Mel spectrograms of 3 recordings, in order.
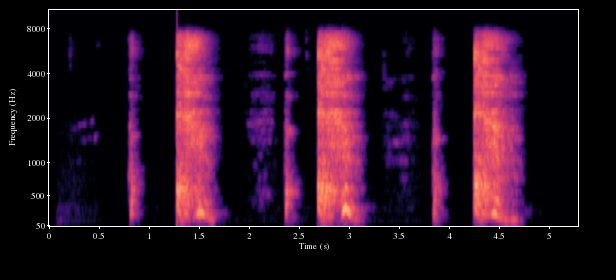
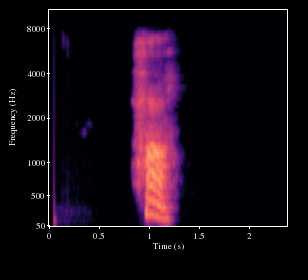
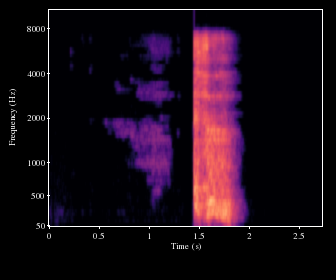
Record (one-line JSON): {"three_cough_length": "5.3 s", "three_cough_amplitude": 30980, "three_cough_signal_mean_std_ratio": 0.38, "exhalation_length": "2.4 s", "exhalation_amplitude": 28483, "exhalation_signal_mean_std_ratio": 0.27, "cough_length": "2.7 s", "cough_amplitude": 32767, "cough_signal_mean_std_ratio": 0.31, "survey_phase": "beta (2021-08-13 to 2022-03-07)", "age": "45-64", "gender": "Female", "wearing_mask": "No", "symptom_none": true, "smoker_status": "Ex-smoker", "respiratory_condition_asthma": false, "respiratory_condition_other": false, "recruitment_source": "Test and Trace", "submission_delay": "2 days", "covid_test_result": "Negative", "covid_test_method": "ePCR"}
